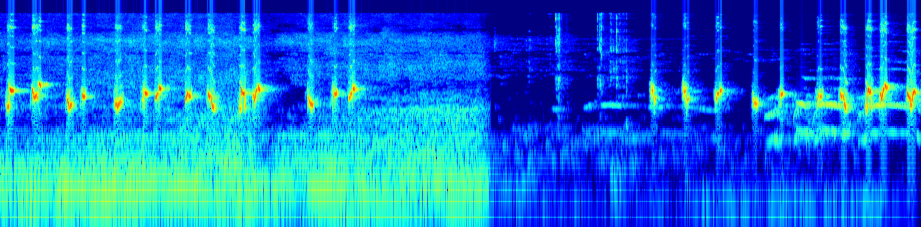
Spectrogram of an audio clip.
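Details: Female yellow-vented bulbul in heat calling a male: bursts of short bubbly chirps, then a near-silent pause of about two seconds before the chirping resumes. A low rumbling background fills the first half.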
